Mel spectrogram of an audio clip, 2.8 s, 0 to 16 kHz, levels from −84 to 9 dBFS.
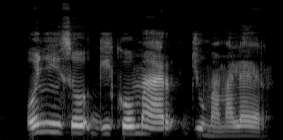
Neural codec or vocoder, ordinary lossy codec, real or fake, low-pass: vocoder, 44.1 kHz, 128 mel bands every 256 samples, BigVGAN v2; none; fake; 14.4 kHz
